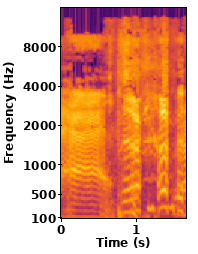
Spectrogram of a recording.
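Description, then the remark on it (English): A person imitates a raven's call, a harsh, nasal croak that starts with a long strained note and breaks into a few shorter, rising caws, fairly loud and with no other sounds. “That was a great raven.”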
